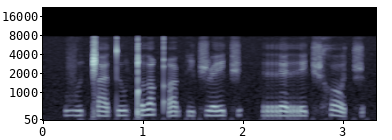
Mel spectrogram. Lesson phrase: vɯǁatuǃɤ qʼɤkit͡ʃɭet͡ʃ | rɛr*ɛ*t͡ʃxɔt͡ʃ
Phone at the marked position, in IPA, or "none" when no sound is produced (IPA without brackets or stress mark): e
